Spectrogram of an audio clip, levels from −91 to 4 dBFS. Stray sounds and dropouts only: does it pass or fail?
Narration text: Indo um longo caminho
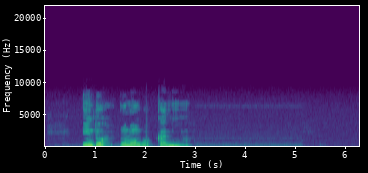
pass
